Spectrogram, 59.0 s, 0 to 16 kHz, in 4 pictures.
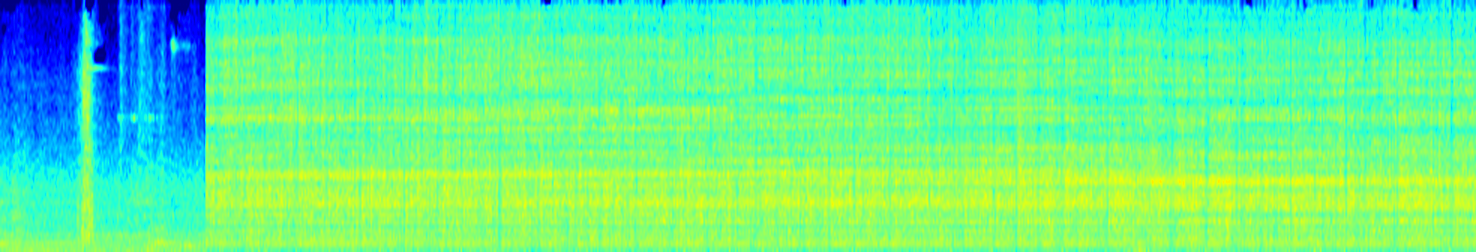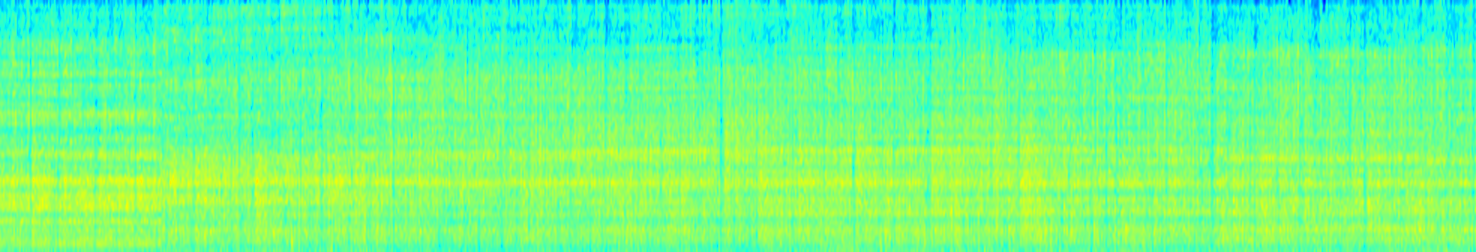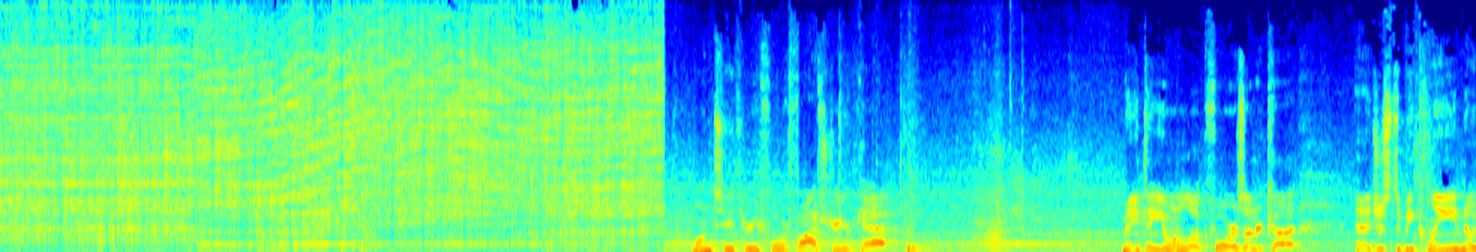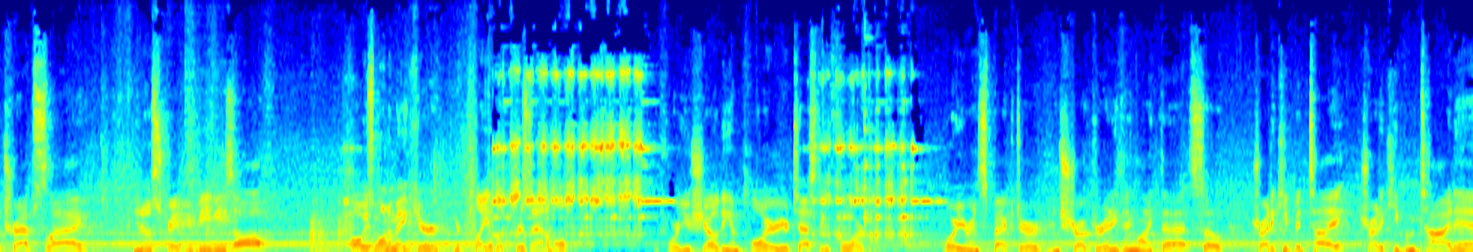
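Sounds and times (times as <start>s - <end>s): welding arc crackling: 2.0s - 38.1s, 47.9s - 59.0s.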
